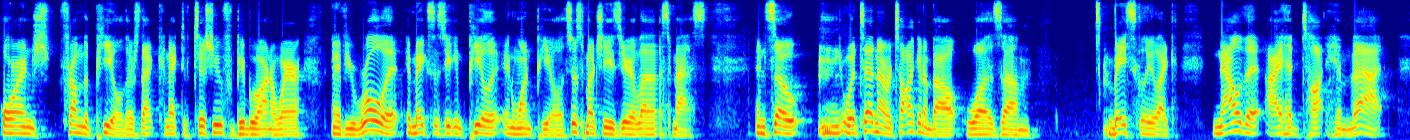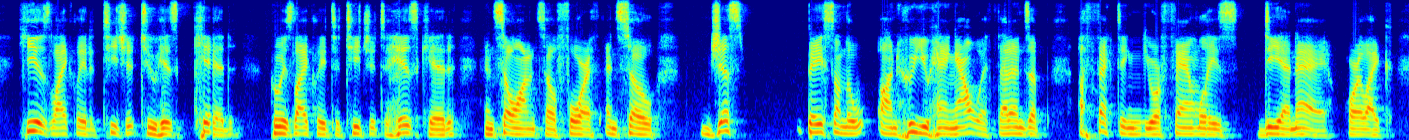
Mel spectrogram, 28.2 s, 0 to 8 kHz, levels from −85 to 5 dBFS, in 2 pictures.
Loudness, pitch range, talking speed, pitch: -18 LUFS, 120-150 Hz, 215 wpm, 135 Hz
